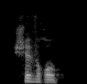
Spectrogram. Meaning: 1. kid (young goat) 2. goatskin
- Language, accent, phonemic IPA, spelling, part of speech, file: French, France, /ʃə.vʁo/, chevreau, noun, LL-Q150 (fra)-chevreau.wav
